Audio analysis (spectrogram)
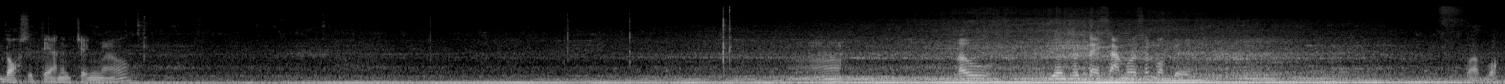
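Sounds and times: engine drone: 0.8s - 15.0s.

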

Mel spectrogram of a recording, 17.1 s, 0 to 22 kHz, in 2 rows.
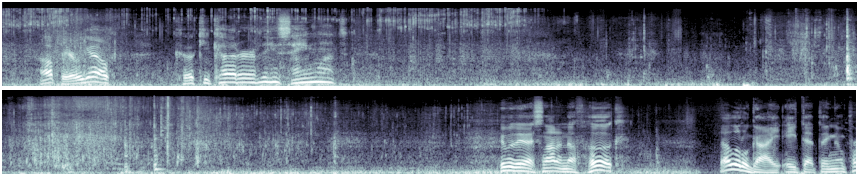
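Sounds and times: wind rumbling on microphone: 0.0s - 17.0s
sharp clicks: 1.1s - 5.4s.

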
